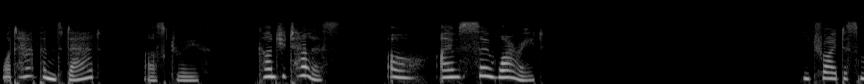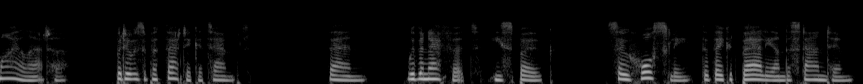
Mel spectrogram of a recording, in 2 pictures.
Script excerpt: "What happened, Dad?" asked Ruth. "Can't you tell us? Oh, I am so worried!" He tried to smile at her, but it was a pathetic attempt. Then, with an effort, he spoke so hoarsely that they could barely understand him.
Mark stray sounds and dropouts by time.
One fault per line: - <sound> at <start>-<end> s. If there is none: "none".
none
